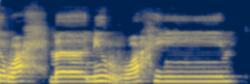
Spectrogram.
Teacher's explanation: رحمان اور رحیم دونوں کو جو ہے واضح پڑھنا ہے، واو کی آواز نہیں آنی چاہیے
